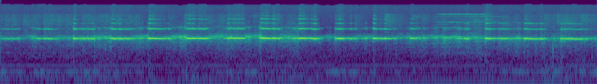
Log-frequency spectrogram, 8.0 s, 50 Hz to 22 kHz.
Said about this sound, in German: Äh, es handelt sich um Zeichen, die in äh, etwa 0,3 Sekunden regelmäßigem Abstand äh, auf, äh, gehört worden sind. Ja. Aber jetzt sollte man tatsächlich diese Signale aus dem Weltenraum einmal hören.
